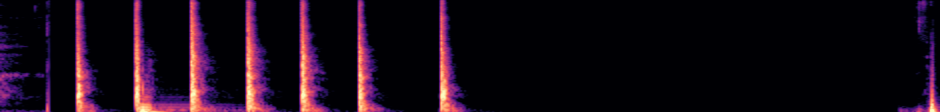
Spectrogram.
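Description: Hammer blows on a wooden pallet cabin cornice, a single knock then six sharp, evenly spaced strikes ringing close and loud, followed by a long silence and one last hit.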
